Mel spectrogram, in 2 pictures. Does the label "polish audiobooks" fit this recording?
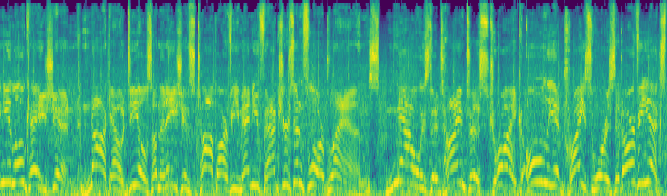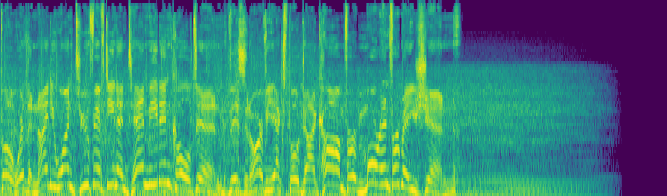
No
